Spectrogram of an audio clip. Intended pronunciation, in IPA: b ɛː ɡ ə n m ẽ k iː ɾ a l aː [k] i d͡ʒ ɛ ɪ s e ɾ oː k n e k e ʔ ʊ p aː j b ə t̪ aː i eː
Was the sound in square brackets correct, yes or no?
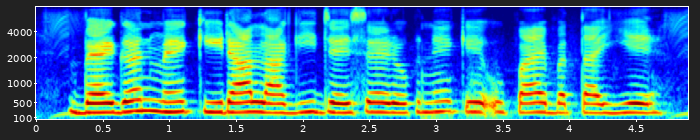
no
